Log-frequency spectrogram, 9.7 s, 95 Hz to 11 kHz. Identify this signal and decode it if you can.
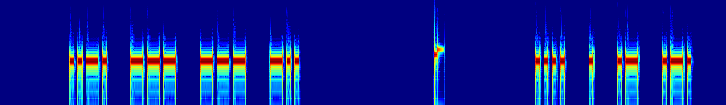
Morse code, heard as a keyed tone, about 22 wpm, spaced as for 16 wpm, 700 Hz. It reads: FOOD HEAR
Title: 2x Character Spacing - Top 500 Words - 22wpm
